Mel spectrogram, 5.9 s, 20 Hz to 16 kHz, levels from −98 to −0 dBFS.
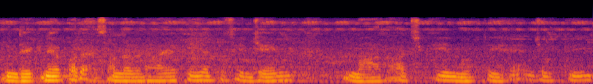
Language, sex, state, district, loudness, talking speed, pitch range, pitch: Hindi, male, Bihar, Bhagalpur, -27 LUFS, 170 wpm, 120-140 Hz, 130 Hz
